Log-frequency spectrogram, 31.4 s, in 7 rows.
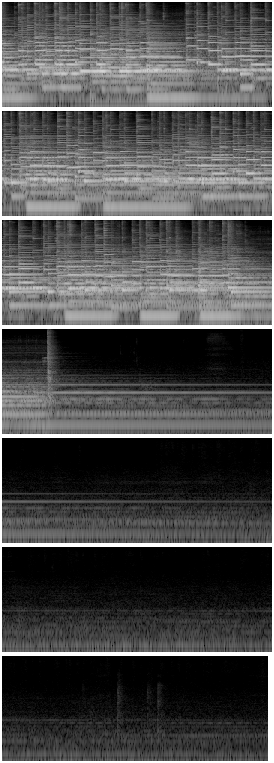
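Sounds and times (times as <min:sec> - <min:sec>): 
1904 German automatic zither playing: 0:00.0 - 0:17.1.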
